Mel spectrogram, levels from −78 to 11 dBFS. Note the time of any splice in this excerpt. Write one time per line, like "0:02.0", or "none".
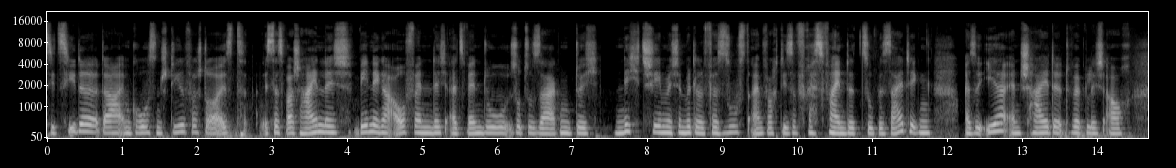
0:12.2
